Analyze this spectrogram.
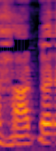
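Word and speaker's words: ح: তারপরে হাটা, এই হাটা আমরা গলার শুরু থেকে পাতলা করে বলবো, হা জবর হা, হা জের হি, হা পেশ হু, হা হি হু।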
